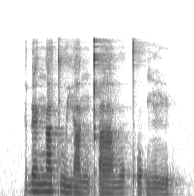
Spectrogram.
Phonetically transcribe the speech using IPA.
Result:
ɗ ɛ˦ ŋ a˦ t u˨ j a˨ ŋ kʼ aː˨ β o˨ kʼ o˨ ɡʷ ũ˨ ŋ

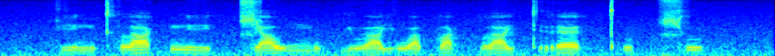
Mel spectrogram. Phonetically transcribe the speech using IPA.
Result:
k i˨˩ n kʰ l a˦˥ k̚ n iː˨˩ t̚ t͡ɕ a˧ w m u˨˩ k̚ j ɯ˨˩ a̯ j u˩˦ a̯ p a˨˩ k̚ p l a˧ j t r ɛː˥˩ t̚ pʰ ɯ˥˩ k̚ t͡ɕʰ ɯ˥˩ k̚

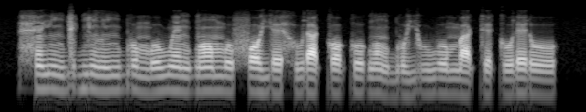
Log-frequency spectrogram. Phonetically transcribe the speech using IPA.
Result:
h ɛ̃˦ j ĩ˧ ɡ e˦ ɡ ĩ˦˨ l ĩ˨˦ ɡ͡b o˦˨ m o˨˦ w ɛ̃˦ ɡ͡b ɔ̃˦ m o˧ f ɔ˧ j ɛ˨ h u˧ ɾ a˨ k ɔ˧ k o˦ ɡ ɔ̃˦˨ ɡ͡b o˨ j u˧ w o˧ m a˨ k ɛ˨ k o˨˦ ɾ ɛ˧ ɾ o˧

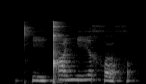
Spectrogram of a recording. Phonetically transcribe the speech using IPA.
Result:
cʰ i ǃ ɑ ɲ i χ ʊ χ

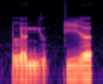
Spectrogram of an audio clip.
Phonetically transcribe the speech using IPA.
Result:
l ə˨ mʲ u˨ kː i˦ ə̯

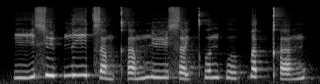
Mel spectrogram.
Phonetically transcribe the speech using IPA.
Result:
iː˨˥ s yː˥ p̚ n̪ iː˥ t͡s ɐ˨˩ m kʰ ɐ˨˥ m n̪ yː˧ s ɐ˨˩ j kʷʰ ɐ˥ ŋ p uː˨˥ k̚ w ɐ˥ k̚ t̪ʰ ɐ˨˥ ŋ

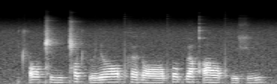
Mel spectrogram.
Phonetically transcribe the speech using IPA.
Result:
t͡ʃʼ ɔː ǁ iː ǁ ɔ t͡ʃʼ ɯ lʲ ɔː pʰ œ ɗ ɔː pʰ o ɓ ɵ qʼ ɔː pʰ i x i

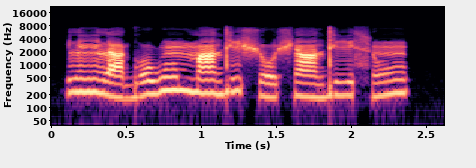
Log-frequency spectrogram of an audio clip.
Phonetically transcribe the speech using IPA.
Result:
l ĩ˧ l a˨ ɡ o˨˦ w ũ˦ m ã˧ d i˧ ʃ o˨ ʃ ã˨ d i˨ s ũ˨˦

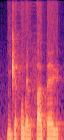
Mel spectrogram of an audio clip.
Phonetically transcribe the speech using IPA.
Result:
n d͡ʒ ɛ f o w ɛ l f a u̯ p ɛ y̯

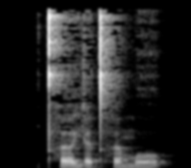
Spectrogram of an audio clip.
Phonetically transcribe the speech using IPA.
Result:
t̪ʰ ɜ j ɛ t̪ʰ ɜ m o

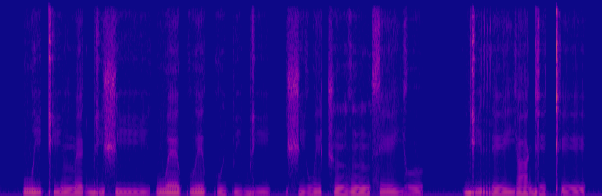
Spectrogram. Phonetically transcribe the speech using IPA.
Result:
w i˦ kʼ i˨ m ɛ˨ ɡ͡b i˦ ʃ iː˦˨ | w ɛ˦˨ kʷ eː˦ kʷ i˨ p i˨ b i˨ | ʃ i˨ w ɪ˨ t͡ʃ ũ˨ ɣ ũ˨ ŋ s eː˨ j ʊ˨ | ɡ i˦ r eː˨ j a˦ ɡ e˨ kʼ e˨

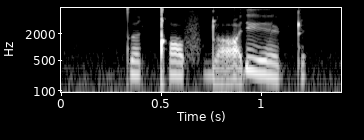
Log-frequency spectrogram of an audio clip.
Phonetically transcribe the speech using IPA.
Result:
t̪ ə ǃ ɒ f ɖ ɑ̰ ɾʲ e ʈ

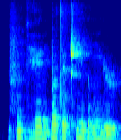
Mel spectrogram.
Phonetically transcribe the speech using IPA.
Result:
f ĩ k ɦ e n k͡p ɤ t e ʈʰ i ɗ o ŋ͡m y ɭ

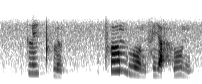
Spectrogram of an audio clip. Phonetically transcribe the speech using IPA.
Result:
p l i˦˥ ʔ pʰ l ɯ˨˩ k̚ | tʰ ɤː˥˩ m w o˨˩ n s i˨˩ a̯ h u˥˩ n

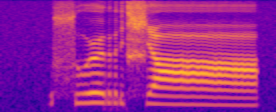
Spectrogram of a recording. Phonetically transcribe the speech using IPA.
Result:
sʷ ə˞ r ɕ ɑː

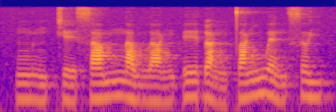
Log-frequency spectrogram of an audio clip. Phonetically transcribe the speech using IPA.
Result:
ŋ ə˨˩˨ ŋ c e˨˩ s a˧˥ m n a˨˩ w l a˨˩˦ ŋ ʔ e˧ ɗ a˨˩˨ ŋ t̪ a˧˥ ŋ w ɛ˨˩˦ n s ə˧ j

